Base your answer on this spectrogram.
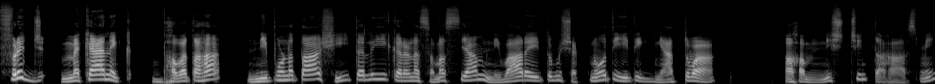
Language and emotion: Sanskrit, happy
